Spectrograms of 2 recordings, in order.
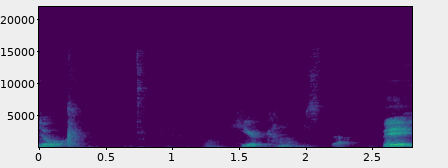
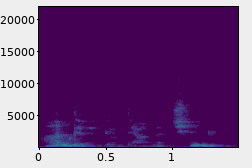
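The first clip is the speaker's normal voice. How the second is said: fast sneaky whispered plot; 5 semitones higher, 15 dB quieter, faster than usual. Acted. Wolf plotting to sneak down the chimney, whispered. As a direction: whisper the wolf's scheme quickly. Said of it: "the big bad wolf says".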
